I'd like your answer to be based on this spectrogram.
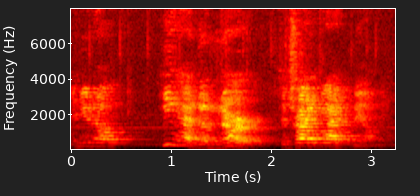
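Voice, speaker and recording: A man's voice: sits high, lively intonation, moderate pace, sharp tone, recorded from a distance, slight background noise. Man acting troubled pastor, very echoey stage recording. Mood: defensive, indignant. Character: troubled, defensive male church pastor in a hospital bed. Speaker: stage actor. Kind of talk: live stage play acting. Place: stage in a roomy hall.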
